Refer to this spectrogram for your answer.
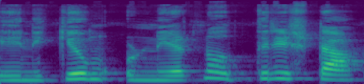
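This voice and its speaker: A woman voicing a shy, gentle young wife who speaks in a soft, bashful way. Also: fairly high pitch, brisk, lightly acted.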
